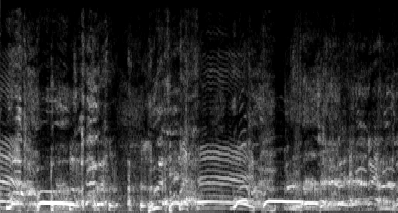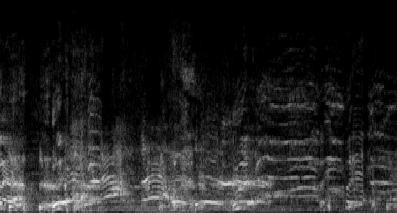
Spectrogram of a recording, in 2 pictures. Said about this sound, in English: Hey, do you want to have a cough with me? It's safe.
